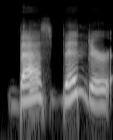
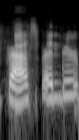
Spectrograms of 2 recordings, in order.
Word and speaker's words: Fassbender: She was a supervillain with powers, and Michael Bassbender as a Magneto was fighting her. You guys know who Michael? Oh my gosh. You mean Fassbender? Michael Fassbender? Not Bassbender.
